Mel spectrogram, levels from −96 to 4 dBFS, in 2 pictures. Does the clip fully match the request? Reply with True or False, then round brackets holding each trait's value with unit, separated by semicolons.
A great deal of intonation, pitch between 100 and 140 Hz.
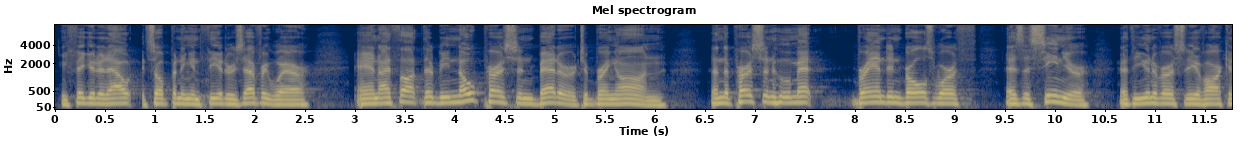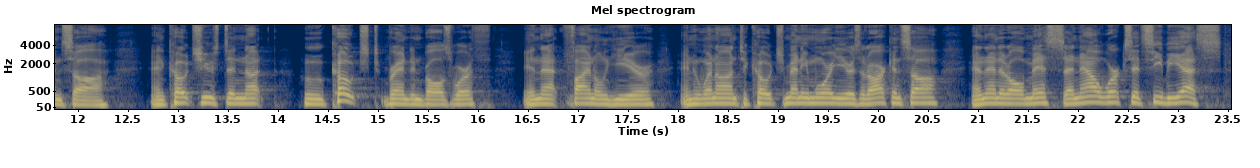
False (3.3 semitones; 135 Hz)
